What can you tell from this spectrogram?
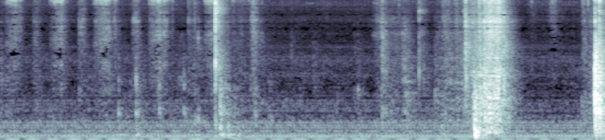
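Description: Scissors cutting through frayed old seat belt webbing: faint snips and rubbing, with a sharp click about two seconds in and a louder rustling swish about five seconds in.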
